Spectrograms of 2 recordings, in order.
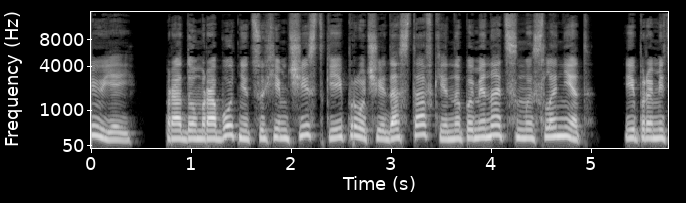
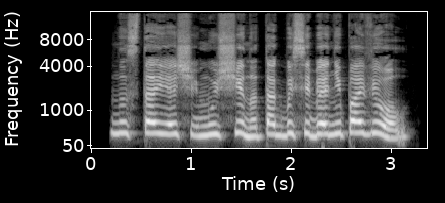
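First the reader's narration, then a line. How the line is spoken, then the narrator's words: Sobbing declaration. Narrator (Russian): заявила Лиза, всхлипнув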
